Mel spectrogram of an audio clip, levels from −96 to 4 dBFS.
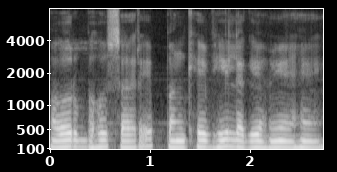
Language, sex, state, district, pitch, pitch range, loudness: Hindi, male, Uttar Pradesh, Lucknow, 130 Hz, 130-140 Hz, -13 LUFS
